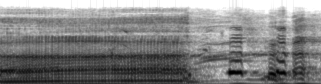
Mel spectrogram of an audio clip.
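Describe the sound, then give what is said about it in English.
A man's voice imitates snoring: one long, buzzing, droning groan lasting about a second, then a few short, raspy snorts and breathy bursts. “I didn't know it was somebody snoring.”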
